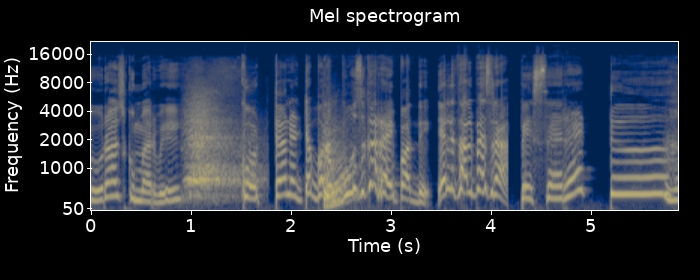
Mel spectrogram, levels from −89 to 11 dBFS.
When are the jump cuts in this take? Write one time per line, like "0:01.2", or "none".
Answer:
0:04.2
